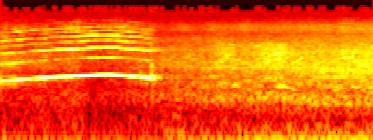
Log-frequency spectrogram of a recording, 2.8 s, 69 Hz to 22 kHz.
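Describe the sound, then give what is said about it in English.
The siren of fire engine number 5, a fire truck made in Marion, wails in a single rising tone that fades out after about a second, leaving the low rumble of traffic and engine noise. “That's engine number 5 you're hearing.”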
